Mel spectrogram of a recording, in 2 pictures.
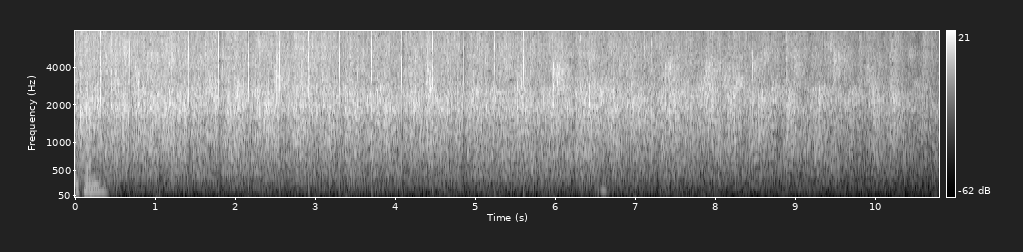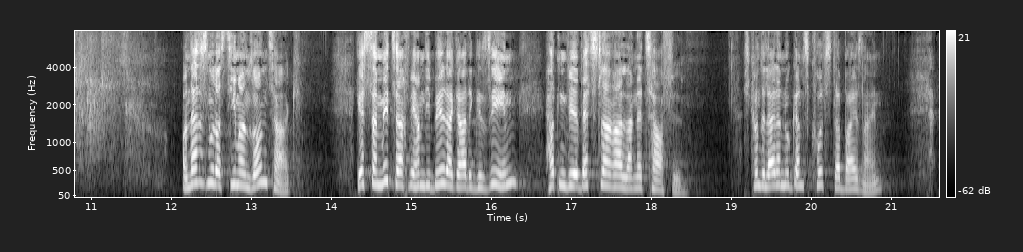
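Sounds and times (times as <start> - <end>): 
audience applause for the team: 0.0 - 11.8
speech: 12.2 - 13.7, 14.3 - 18.5, 19.2 - 21.5.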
